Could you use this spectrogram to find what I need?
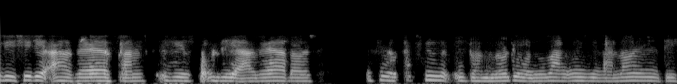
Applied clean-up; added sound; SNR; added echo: neural mask model Resemble Enhance denoiser.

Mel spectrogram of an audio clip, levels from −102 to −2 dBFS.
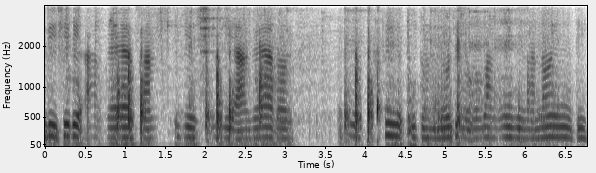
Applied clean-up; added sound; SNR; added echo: neural mask model RNNoise.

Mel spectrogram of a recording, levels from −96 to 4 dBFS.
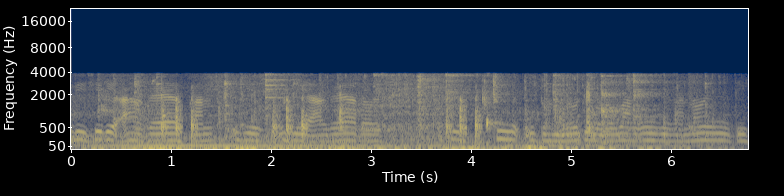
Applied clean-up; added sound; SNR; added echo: none; Knock + Cutlery, silverware / Dishes, pots, and pans; -4 dB; none.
